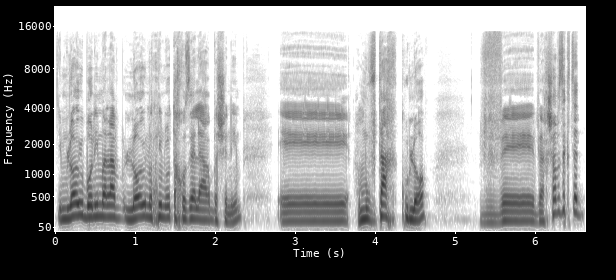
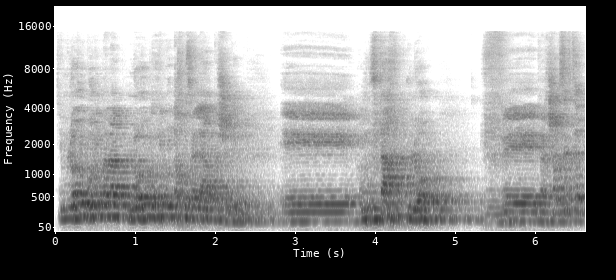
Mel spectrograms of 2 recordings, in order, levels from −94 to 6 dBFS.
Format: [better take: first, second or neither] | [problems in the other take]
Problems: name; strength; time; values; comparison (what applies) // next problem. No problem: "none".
first | off-mic speech; far // room echo; noticeable; dies away in 1.3 s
